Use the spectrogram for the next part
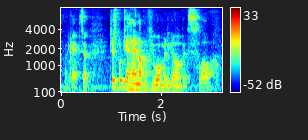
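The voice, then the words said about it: Non-American accent, quick speech. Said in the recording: “I speak quickly sometimes, and with a non-American accent”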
